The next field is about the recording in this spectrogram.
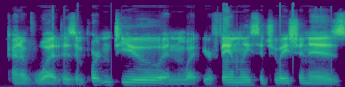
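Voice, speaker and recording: Speaking with an American accent, a man uses a bright, sharp tone at a fairly slow pace. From Northern California, US. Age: 20s. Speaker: medical student. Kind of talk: interview. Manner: hesitant, many filler words.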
